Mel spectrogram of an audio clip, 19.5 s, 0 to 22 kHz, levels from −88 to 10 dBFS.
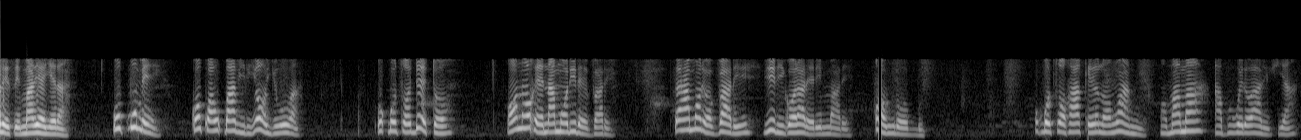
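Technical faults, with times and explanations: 0.0–0.06 s and 0.54–0.58 s, microphone overload: input gain likely set too high drove peaks about 3 dB and 2 dB past the converter's limit, flattening their tops into a harsh crackle.
0.06, 1.05, 2.07 and 8.19 s, microphone volume stepped down: software likely cut input gain in single steps of 4, 5, 3 and 2 dB, so the level drops abruptly each time.
13.18–13.22 s and 16.30–16.32 s, packet loss filled with silence: lost audio was replaced by 40 ms and 20 ms of dead silence, fitting 20 ms packets, leaving hard-edged gaps in the speech.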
